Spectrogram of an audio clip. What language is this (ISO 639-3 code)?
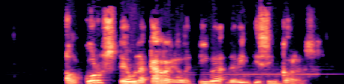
cat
